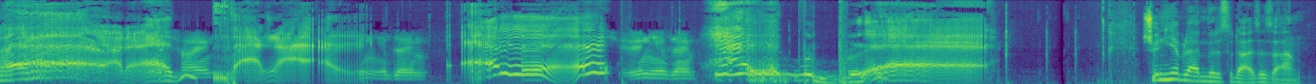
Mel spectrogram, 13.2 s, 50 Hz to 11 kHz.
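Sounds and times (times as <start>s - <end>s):
man imitating drunken bawling and groaning: 0.0s - 3.8s, 4.5s - 6.2s, 7.0s - 10.1s
speech: 1.7s - 9.9s, 11.4s - 13.1s.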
